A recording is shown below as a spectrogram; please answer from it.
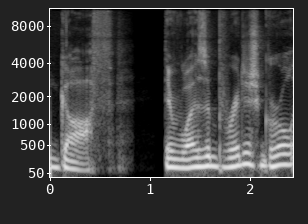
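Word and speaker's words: Gough: him to Michael go I think it's PR pronounced Michael go it could be Goff there was a British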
